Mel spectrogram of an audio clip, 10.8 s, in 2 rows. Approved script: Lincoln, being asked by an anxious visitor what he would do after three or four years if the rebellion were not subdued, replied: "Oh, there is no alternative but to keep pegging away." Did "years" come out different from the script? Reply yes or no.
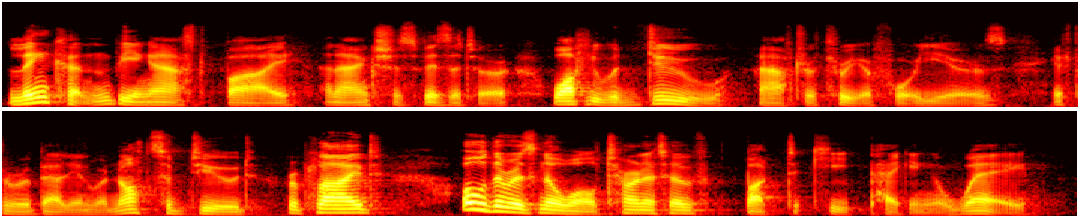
no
